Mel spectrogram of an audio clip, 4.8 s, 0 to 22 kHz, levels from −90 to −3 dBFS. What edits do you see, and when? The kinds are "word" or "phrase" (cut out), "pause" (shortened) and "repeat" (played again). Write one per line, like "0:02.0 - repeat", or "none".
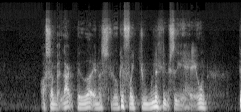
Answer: none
